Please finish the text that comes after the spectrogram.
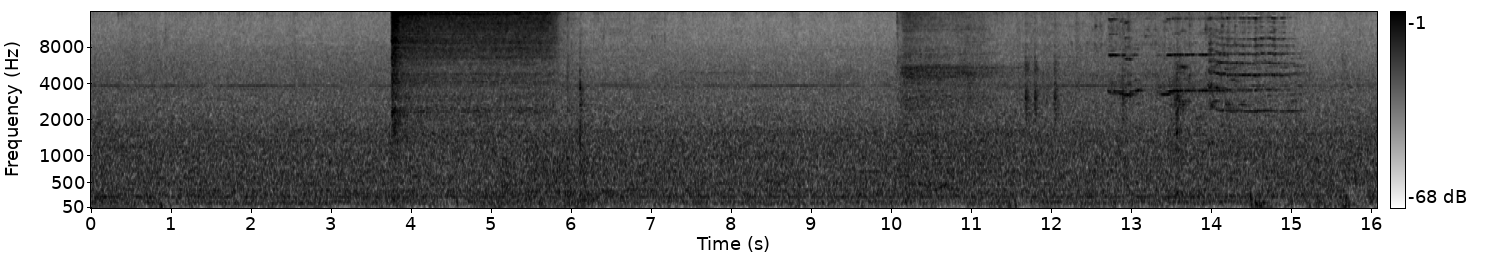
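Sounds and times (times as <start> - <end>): train equipment hum: 0.0 - 16.0
air hiss of doors: 3.8 - 6.2, 10.1 - 11.9
train doors shutting knock: 10.1 - 15.2.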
